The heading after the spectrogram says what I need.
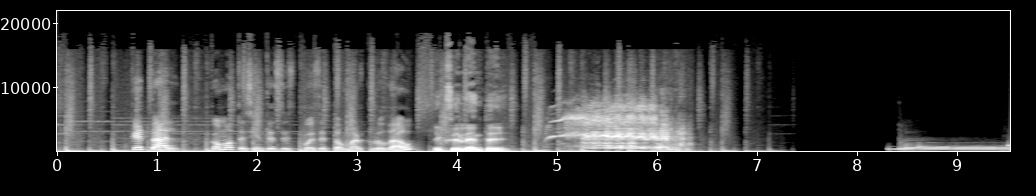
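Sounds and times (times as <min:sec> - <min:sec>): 
speech: 0:00.8 - 0:05.2
horse neighing: 0:04.8 - 0:06.4.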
